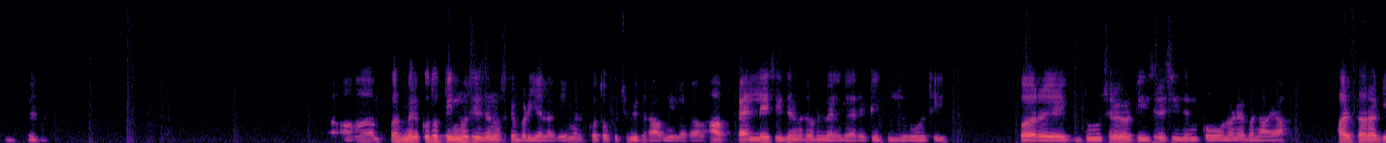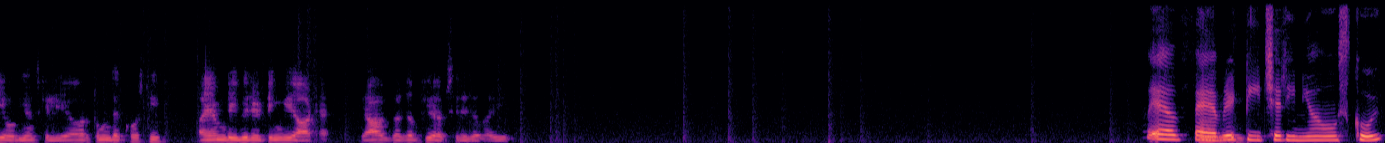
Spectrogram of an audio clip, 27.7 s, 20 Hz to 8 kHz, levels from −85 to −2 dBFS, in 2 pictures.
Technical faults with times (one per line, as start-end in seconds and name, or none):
none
